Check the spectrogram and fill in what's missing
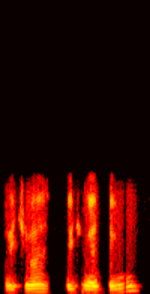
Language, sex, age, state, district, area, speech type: Kashmiri, male, 30-45, Jammu and Kashmir, Srinagar, urban, conversation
